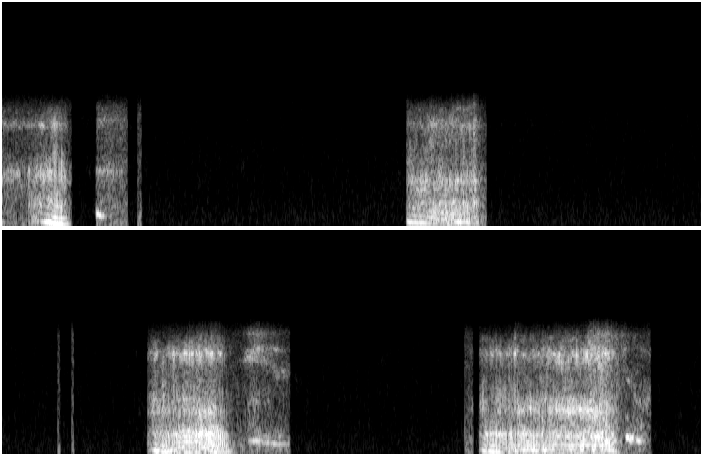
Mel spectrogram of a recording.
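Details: Adult father snoring very loudly in sleep: loud, rough snores in irregular bursts with silent gaps, roughly four to five breaths in fourteen seconds.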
